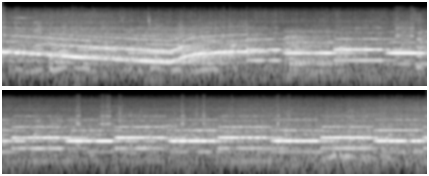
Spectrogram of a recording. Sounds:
siren, vehicle, emergency vehicle, motor vehicle (road)

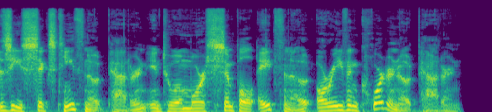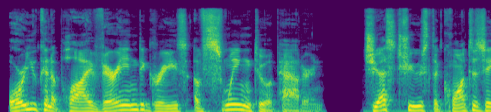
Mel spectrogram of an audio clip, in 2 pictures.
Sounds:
speech synthesizer

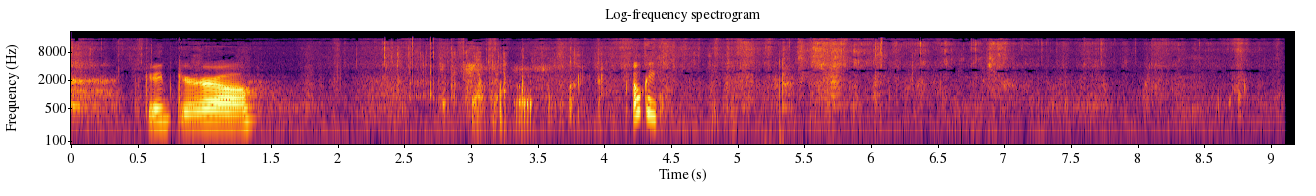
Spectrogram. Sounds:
domestic animals, outside, rural or natural, animal, dog, speech

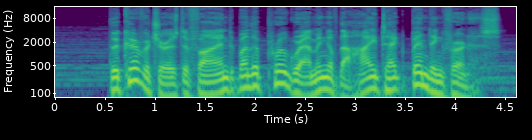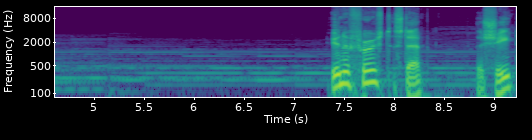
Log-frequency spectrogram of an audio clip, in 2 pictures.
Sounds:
speech

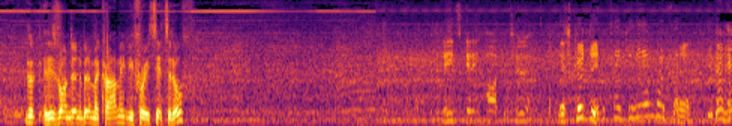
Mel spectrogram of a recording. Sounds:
speech, outside, rural or natural

